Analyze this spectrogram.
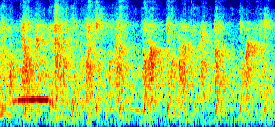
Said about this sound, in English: How about a big round of applause for the University of Vermont crew? Thank you.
